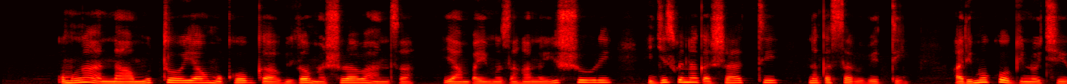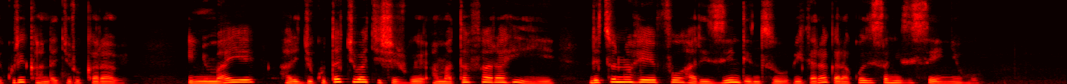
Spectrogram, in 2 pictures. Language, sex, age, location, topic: Kinyarwanda, female, 18-24, Kigali, health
